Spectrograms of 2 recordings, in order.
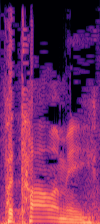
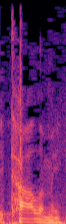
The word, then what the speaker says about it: Ptolemy: Ptolemy. That's not how you say it, so you say Ptolemy. But it's a PT.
